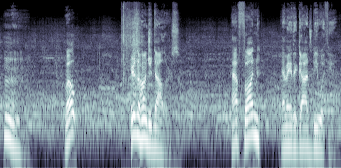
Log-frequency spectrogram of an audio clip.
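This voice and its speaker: A man's voice: medium pitch, expressive, noisy background. A man playing a composed, courteous, confident martial artist mentor in an audio drama. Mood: calm, approving. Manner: measured, approving.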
